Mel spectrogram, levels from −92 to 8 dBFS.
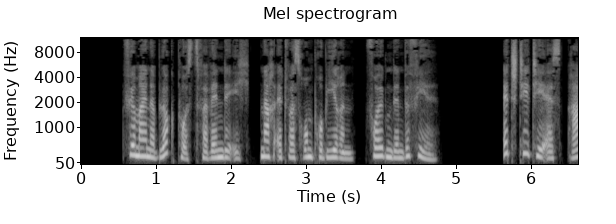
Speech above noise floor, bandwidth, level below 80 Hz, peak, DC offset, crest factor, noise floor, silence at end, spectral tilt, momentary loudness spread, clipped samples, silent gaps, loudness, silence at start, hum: over 69 dB; 12 kHz; -66 dBFS; -4 dBFS; under 0.1%; 18 dB; under -90 dBFS; 0 s; -4.5 dB/octave; 8 LU; under 0.1%; 4.91-5.52 s; -21 LUFS; 0.6 s; none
